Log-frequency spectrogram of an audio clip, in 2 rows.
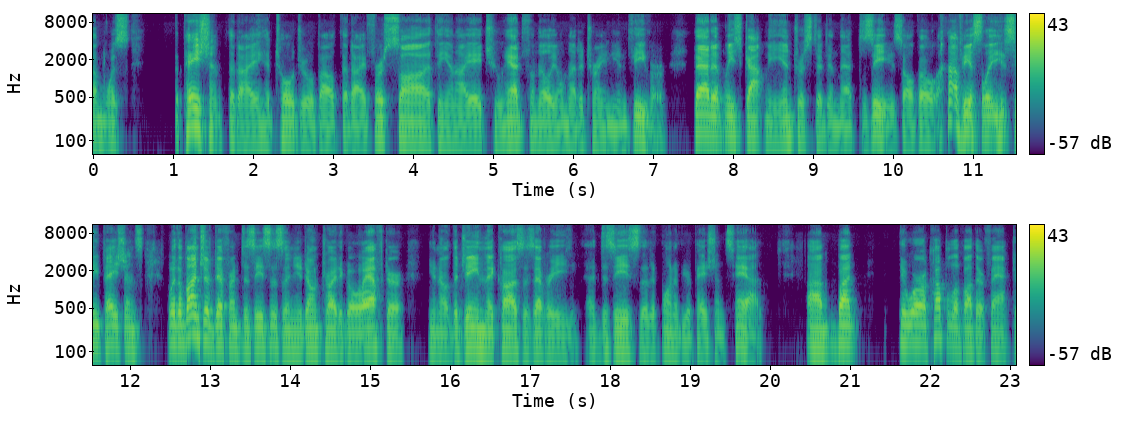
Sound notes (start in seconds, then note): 10.5 chuckles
